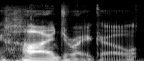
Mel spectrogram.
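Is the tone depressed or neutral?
depressed. It is said in a gloomy, depressed tone.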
